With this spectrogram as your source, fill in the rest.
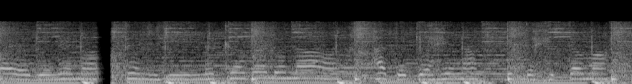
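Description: At 0.96 s a burst of packet loss breaks the sound until 1.12 s. About 140 ms of audio never arrived in time to be played. The receiver covers the hole by stretching the last sound it had, for roughly 140 ms, fading it as it goes. A voiced sound becomes a held buzz, and anything else becomes a thinning hiss. Near the end it drops to silence for about 30 ms. Then the sound picks up further along, with that stretch missing. Throughout, the call path leaves nothing above 8 kHz, which fits G.722 at 64 kbps.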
